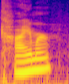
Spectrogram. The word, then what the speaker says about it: Chimer: It's pronounced Chimer.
